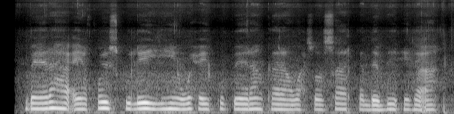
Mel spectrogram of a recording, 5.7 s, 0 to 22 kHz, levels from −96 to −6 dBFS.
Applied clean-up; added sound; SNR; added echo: none; none; none; none.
